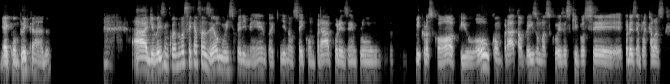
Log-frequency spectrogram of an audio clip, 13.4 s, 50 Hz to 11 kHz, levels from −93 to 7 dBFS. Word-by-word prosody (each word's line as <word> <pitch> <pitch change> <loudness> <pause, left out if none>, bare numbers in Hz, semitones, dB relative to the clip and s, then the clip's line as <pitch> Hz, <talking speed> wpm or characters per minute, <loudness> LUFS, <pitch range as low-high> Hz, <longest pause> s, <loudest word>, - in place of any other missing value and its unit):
É 105 -1 +8
complicado. 110 -2 -1 1.6
Ah, 145 - +9
de 120 -2 +3
vez 125 +7 +4
em 175 - -4
quando 160 +1 -1
você 195 +1 +1
quer 195 -1 0
fazer 170 -11 +2
algum 140 -2 +1
experimento 115 -2 -7
aqui, 115 +4 -7
não 110 -2 -10
sei, 105 - -5
comprar, 110 +2 -1
por 110 - -4
exemplo, 105 +1 -4
um 105 -1 -8 0.7
microscópio, 95 0 0
ou 155 +11 +4
comprar, 120 -4 0
talvez, 105 +3 -3
umas 110 -2 -7
coisas 105 0 -3
que 115 - -7
você 105 -1 -1
por 120 - 0
exemplo 110 -2 -1
aquelas 105 -1 -5
110 Hz, 135 wpm, -22 LUFS, 105-125 Hz, 1.6 s, Ah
